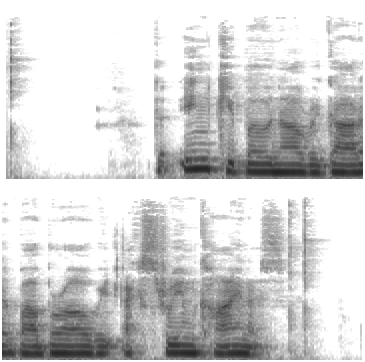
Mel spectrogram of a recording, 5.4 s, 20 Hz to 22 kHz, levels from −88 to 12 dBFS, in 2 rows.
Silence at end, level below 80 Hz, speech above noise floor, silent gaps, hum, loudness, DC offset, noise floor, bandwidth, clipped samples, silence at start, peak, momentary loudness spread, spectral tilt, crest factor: 0.65 s; -42 dBFS; 54 dB; none; none; -12 LUFS; under 0.1%; -65 dBFS; 11 kHz; under 0.1%; 1.15 s; -2 dBFS; 13 LU; -8 dB/octave; 12 dB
